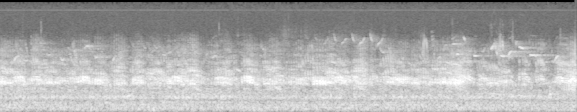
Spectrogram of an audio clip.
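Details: Demoiselle cranes, a large migratory crane, in a flock giving many overlapping rolling, trumpeting calls in a continuous loud chorus.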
